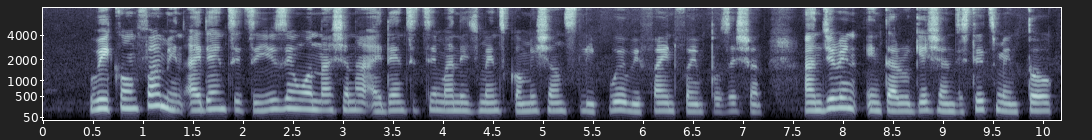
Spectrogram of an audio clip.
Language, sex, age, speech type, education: Nigerian Pidgin, female, 15-29, spontaneous, tertiary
